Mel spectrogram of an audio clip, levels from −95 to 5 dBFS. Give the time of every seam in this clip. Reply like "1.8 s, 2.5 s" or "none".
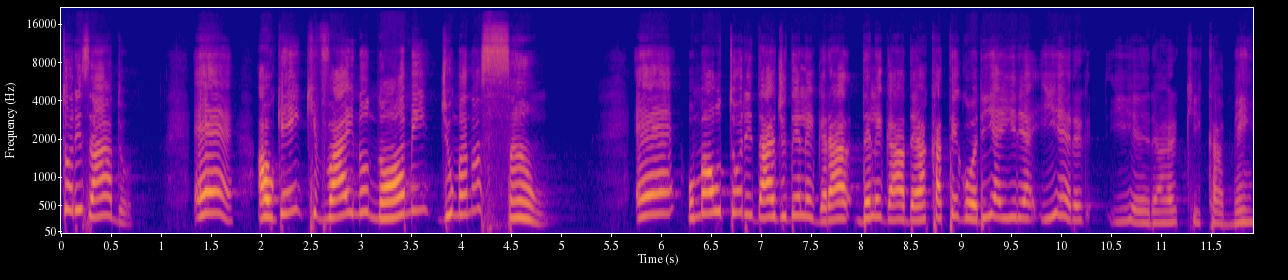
6.2 s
